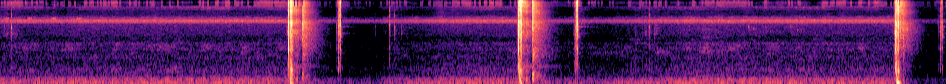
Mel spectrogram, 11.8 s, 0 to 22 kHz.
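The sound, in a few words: Crosman 1077W CO2 air rifle shooting pellets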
